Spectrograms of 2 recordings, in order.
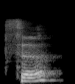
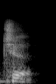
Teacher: o ts é menos alto, então o tch vai ter que ser mais alto e o o ts também é mais anterior.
